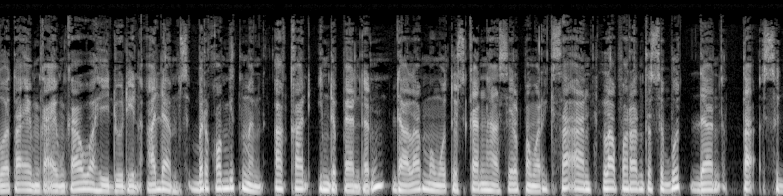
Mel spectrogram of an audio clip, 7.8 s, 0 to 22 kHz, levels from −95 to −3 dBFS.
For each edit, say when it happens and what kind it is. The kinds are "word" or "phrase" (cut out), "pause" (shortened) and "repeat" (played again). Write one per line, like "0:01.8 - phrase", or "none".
none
